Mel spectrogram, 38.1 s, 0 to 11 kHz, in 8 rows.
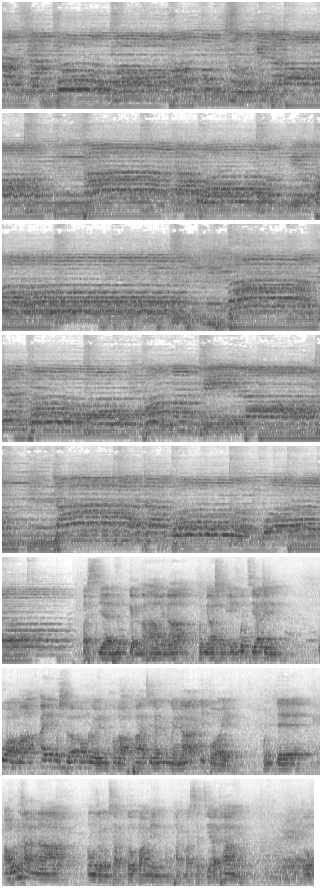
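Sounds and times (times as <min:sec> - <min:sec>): choir singing a gospel hymn: 0:00.0 - 0:27.3, 0:33.6 - 0:38.0.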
